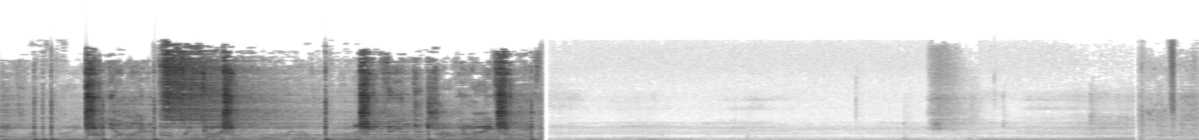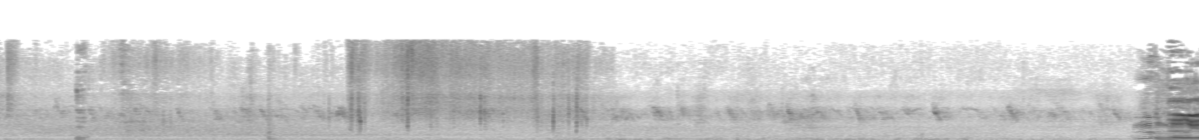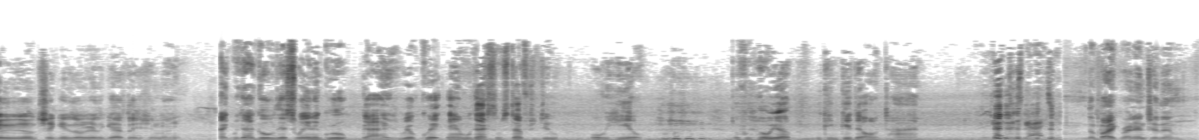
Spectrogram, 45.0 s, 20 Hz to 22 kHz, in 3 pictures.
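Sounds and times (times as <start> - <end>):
electronic music with heavy beat: 0.0 - 6.8
low hum rising in pitch: 0.0 - 9.8
distant street traffic: 6.8 - 44.9.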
